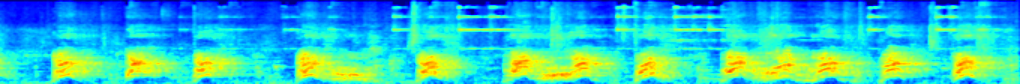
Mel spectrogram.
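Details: Leo, a pet German Shepherd, barks as rain comes; rapid, rough barks repeat about twice per second in a steady run, some with a whiny edge, over faint background hiss.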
